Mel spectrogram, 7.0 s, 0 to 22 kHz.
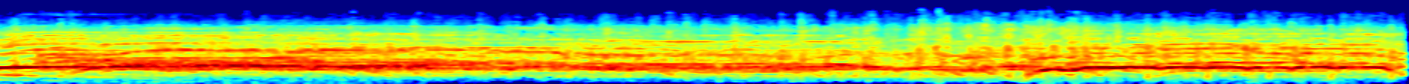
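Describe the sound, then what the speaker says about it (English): A loud crowd at the FurSquared 2020 fursuit dance competition cheers, whoops and claps without pause, with shrill shouts riding over a dense wall of noise throughout. "Please give a huge applause for Charlie Husky."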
